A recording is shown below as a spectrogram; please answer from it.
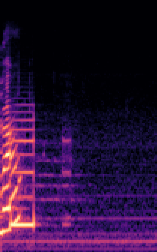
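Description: A voice cuts off into a short steady tone on the telephone line, lasting under half a second, followed by only a faint low hum of the open phone line.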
